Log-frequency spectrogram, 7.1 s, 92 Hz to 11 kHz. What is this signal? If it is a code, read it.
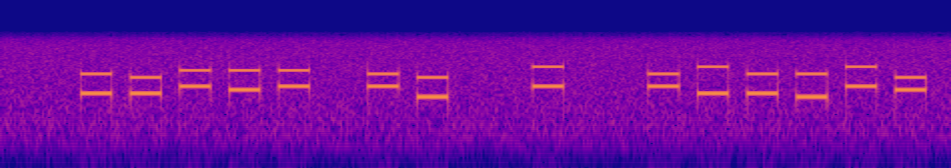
DTMF, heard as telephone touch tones, dialled by machine, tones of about 230 ms, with phone line noise. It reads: 54#9# 01 D 0B52D7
